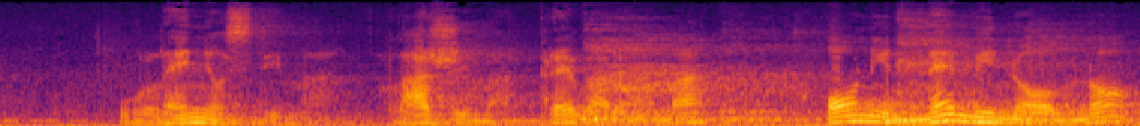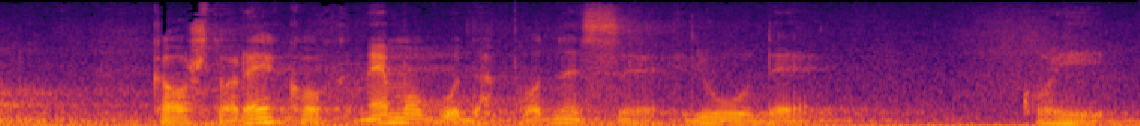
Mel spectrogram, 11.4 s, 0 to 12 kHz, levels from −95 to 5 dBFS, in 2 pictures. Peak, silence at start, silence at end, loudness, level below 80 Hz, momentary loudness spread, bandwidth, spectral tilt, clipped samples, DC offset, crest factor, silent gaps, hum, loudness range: 0 dBFS; 0 s; 0 s; -16 LUFS; -32 dBFS; 20 LU; 10.5 kHz; -7.5 dB/octave; under 0.1%; 3%; 16 dB; none; none; 9 LU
